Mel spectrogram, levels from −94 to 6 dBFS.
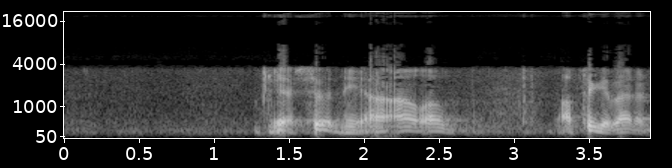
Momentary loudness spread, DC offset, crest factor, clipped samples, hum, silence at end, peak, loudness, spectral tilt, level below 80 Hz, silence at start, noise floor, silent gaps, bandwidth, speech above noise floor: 19 LU; under 0.1%; 20 dB; under 0.1%; none; 0 s; -4 dBFS; -23 LUFS; -5.5 dB/octave; -74 dBFS; 1.25 s; -52 dBFS; none; over 20 kHz; 30 dB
